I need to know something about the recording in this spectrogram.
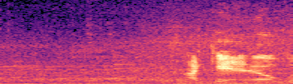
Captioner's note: engine running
